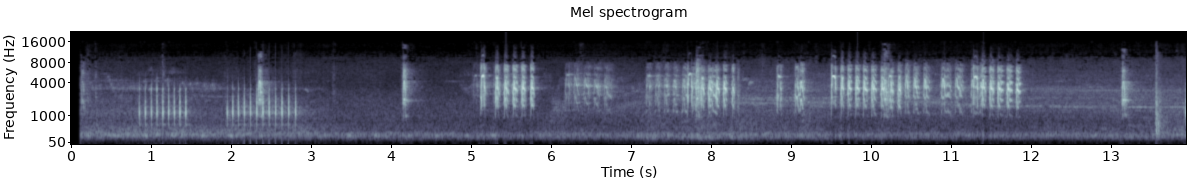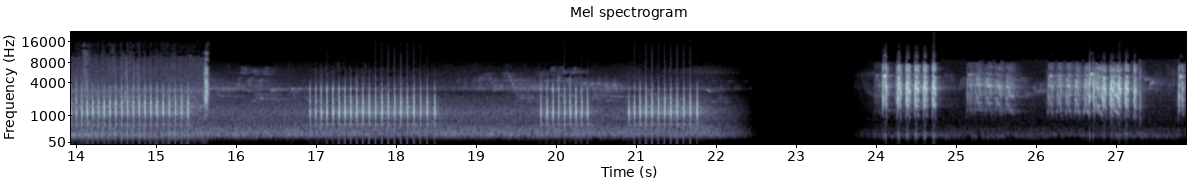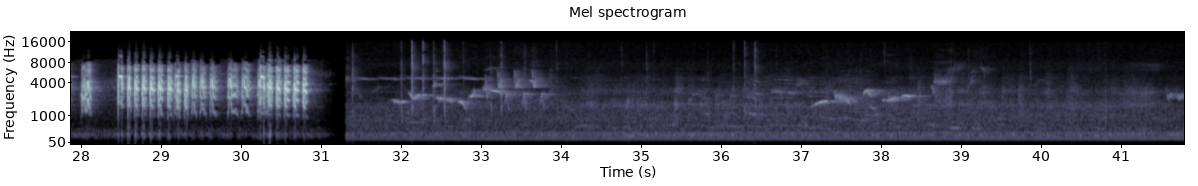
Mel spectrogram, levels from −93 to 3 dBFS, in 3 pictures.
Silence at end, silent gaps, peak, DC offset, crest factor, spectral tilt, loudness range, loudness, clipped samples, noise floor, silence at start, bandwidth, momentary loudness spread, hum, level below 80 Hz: 3.45 s; 22.52-23.69 s, 31.23-31.28 s; 0 dBFS; under 0.1%; 20 dB; 3 dB/octave; 12 LU; -14 LUFS; under 0.1%; under -90 dBFS; 0.1 s; 16 kHz; 21 LU; none; -76 dBFS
